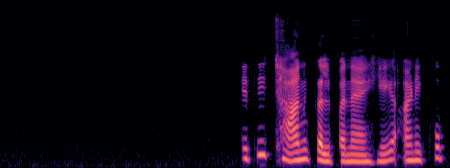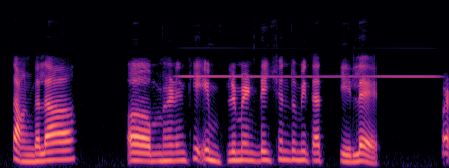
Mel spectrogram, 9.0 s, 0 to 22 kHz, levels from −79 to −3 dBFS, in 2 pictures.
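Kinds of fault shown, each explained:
Feedback whistle: from about 6.18 s until the clip ends at 8.99 s, a thin, steady whistle near 3.4 kHz sits behind the speech, swelling and fading slowly in level and staying well under it, roughly 20 dB down. The likely cause is a loudspeaker-to-microphone loop held just at the edge of feedback, so that single frequency keeps recirculating and sustaining itself without growing into a full howl.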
